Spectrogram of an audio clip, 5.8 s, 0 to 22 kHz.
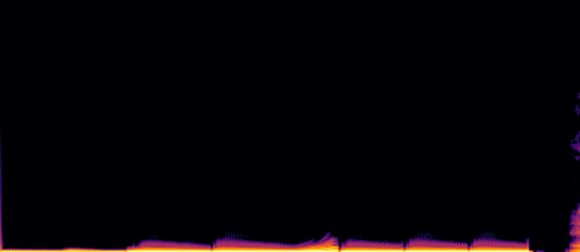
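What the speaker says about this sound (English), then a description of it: "Decapitator, you can really push it into distortion, or you can add some really nice harmonics" 808 bass pushed into distortion with the Decapitator saturation plugin, a loud, buzzing low tone playing a short pattern of sustained notes with sliding pitch drops, then cutting off abruptly.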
